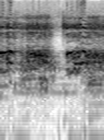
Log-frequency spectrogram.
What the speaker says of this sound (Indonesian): Kayaknya kita dikejar angsa nih ya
